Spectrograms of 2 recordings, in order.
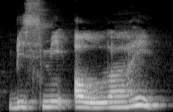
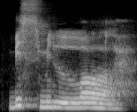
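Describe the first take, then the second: First: The words are said separately, without linking. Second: The words are run together into one linked form. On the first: The speaker calls it wrong. "tu ne dis pas Bismi Allahi" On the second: The speaker calls it right. "tu dis Bismillah"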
